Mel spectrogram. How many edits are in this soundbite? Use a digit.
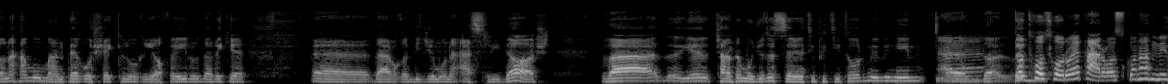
1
